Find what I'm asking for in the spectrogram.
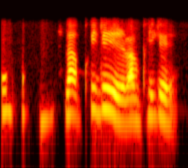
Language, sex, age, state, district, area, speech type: Bodo, female, 60+, Assam, Chirang, rural, conversation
